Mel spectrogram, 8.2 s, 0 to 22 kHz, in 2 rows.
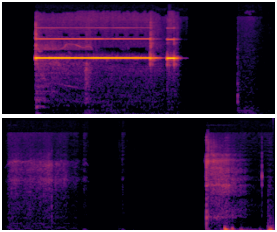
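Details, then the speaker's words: Low-pressure alarm on an LTV1200 ventilator, set up as a new adult patient after a passed circuit leak test, with no test lung or patient connected: a steady high-pitched tone for about two seconds, a short repeat, then quiet. "You can hit new patient, scroll to adult, and choose your settings. We got low pressure alarm because there's no test lung or nothing connected."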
